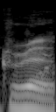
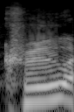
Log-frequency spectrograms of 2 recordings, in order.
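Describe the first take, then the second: First: The name begins with a g sound. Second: The name begins with a k sound. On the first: The speaker calls it wrong. "I thought it was Gru" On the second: The speaker calls it right. "Crew, with a K"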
